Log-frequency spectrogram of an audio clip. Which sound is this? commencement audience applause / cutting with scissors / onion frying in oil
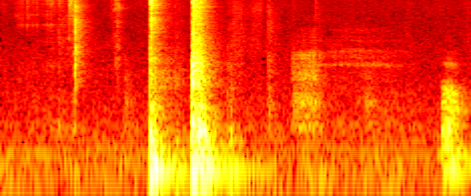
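cutting with scissors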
